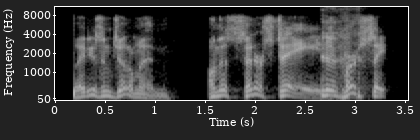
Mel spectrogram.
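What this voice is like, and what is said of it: Strip club DJ announcer voice. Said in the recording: “do your voice ... I've been a good stripper DJ back in the day.”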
